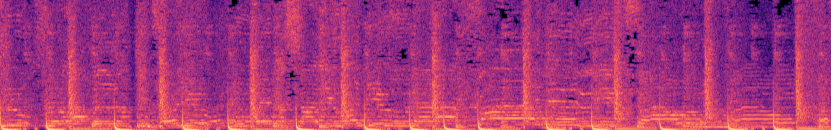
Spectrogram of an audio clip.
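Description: Electronic dance-pop music: a steady beat of deep, pitch-falling kick drums under bass notes and held synth lines.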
